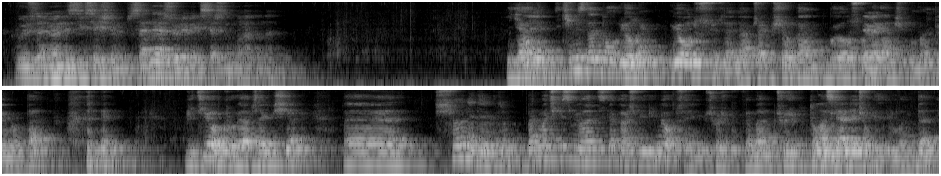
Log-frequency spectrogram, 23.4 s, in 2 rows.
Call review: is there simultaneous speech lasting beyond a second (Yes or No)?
No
